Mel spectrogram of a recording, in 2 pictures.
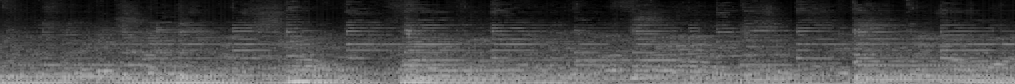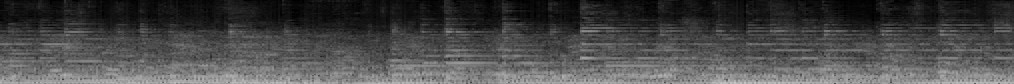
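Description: Live bluegrass band playing an instrumental passage: banjo, acoustic guitar, mandolin and upright bass, over a steady bass line.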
